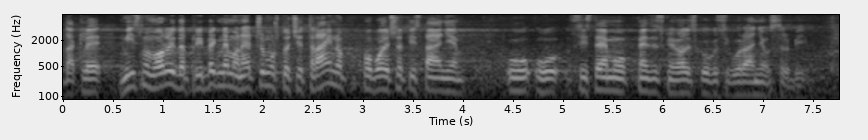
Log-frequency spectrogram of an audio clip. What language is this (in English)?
Serbian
